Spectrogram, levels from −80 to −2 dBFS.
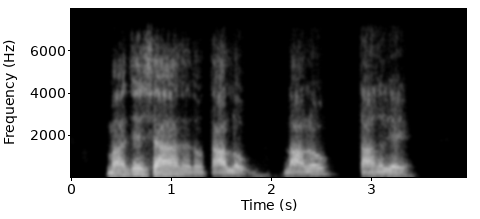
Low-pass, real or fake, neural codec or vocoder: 7.2 kHz; fake; codec, 16 kHz in and 24 kHz out, 0.4 kbps, LongCat-Audio-Codec, fine tuned four codebook decoder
